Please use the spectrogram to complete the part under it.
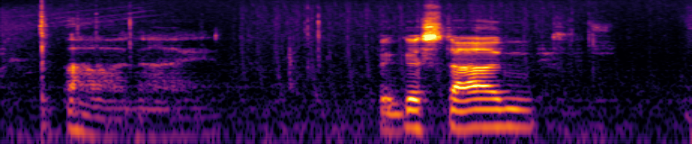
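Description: A man talks with animation, close to a headset microphone.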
